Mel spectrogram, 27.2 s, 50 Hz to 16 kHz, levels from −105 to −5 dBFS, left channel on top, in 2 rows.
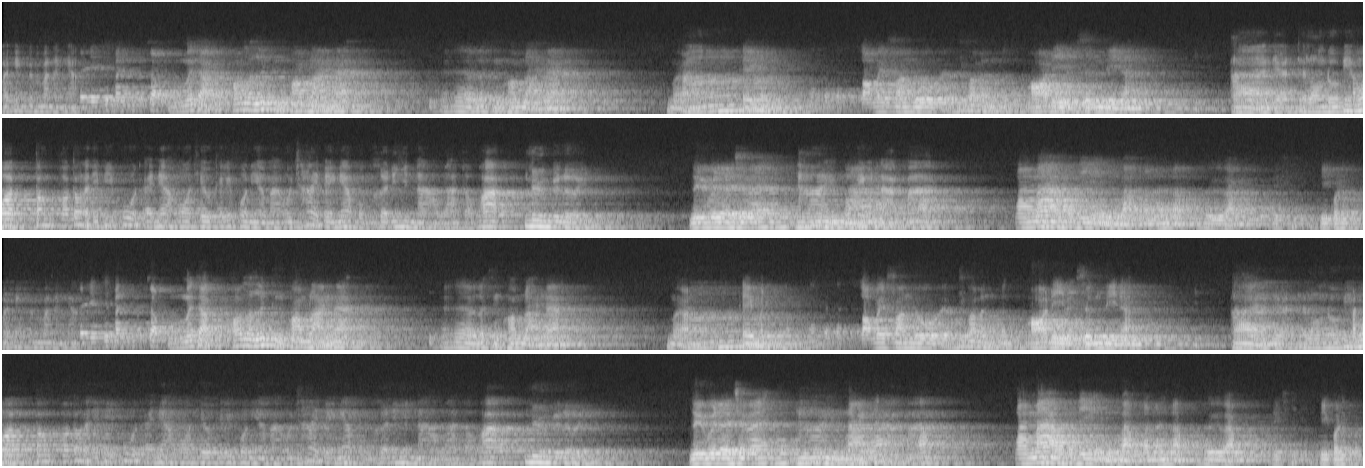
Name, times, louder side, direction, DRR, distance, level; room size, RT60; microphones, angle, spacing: voice 1, 0.0-0.8 6.8-7.9 12.3-19.5 21.6-23.0, left 2 dB, 65° left, 6 dB, 0.5 m, -29 dB
voice 2, 0.8-3.6 4.3-5.6 6.6-6.9 7.4-7.6 8.1-8.3 8.6-11.3 12.3-12.7 18.6-18.7 20.5-22.5 22.7-22.9 23.7-27.0, right 1 dB, 40° right, 3 dB, 0.6 m, -25 dB
7.0 x 3.8 x 4.7 m, 2.3 s
head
